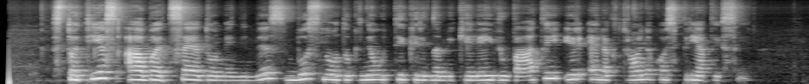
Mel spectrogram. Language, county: Lithuanian, Alytus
